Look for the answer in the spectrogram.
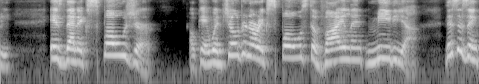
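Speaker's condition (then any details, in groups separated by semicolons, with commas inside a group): No condition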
